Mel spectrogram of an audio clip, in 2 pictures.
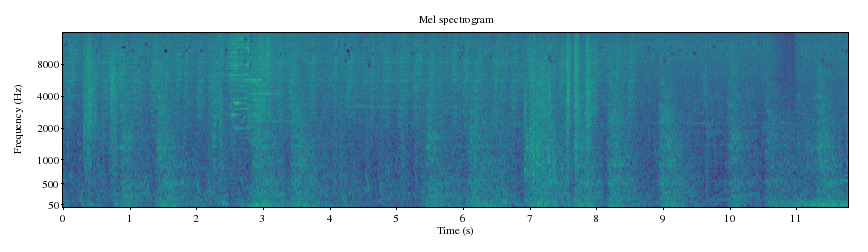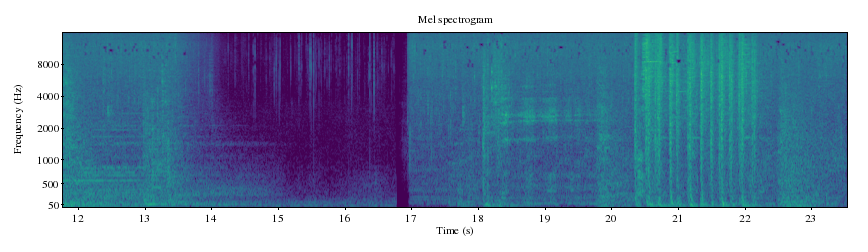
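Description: Sharp metallic hits clang on enemies.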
